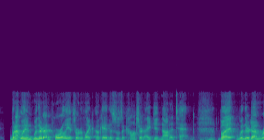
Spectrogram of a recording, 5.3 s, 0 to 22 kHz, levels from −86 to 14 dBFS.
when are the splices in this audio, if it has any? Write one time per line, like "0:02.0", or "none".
none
